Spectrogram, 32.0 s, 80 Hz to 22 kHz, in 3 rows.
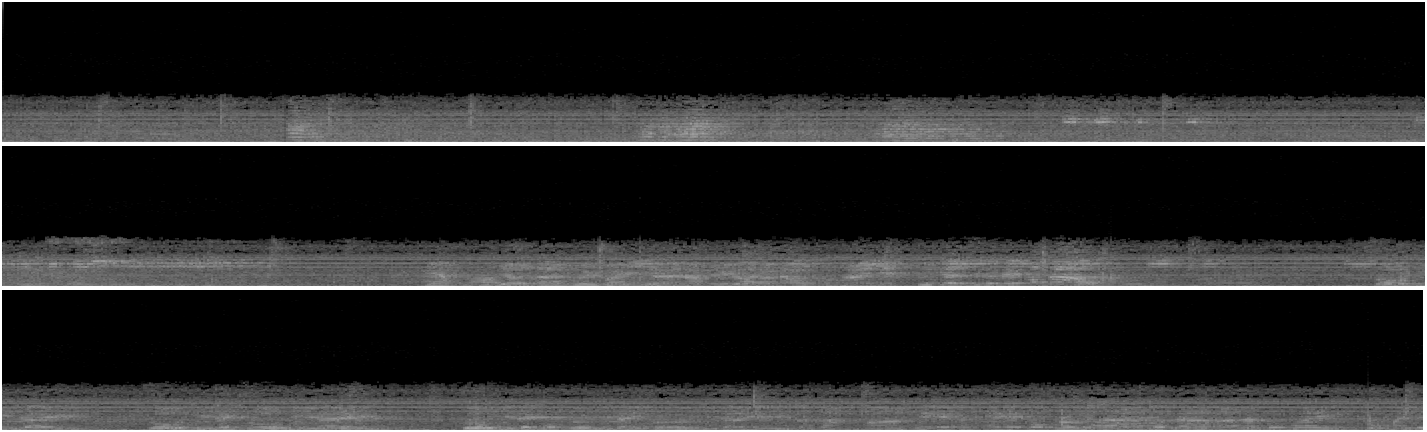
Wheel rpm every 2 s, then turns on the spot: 0, 0, 0, 0, 0, 0, 0, 0, 0, 0, 0, 0, 0, 0, 0, 0.
none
